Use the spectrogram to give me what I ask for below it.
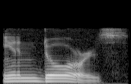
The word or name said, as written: indoors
